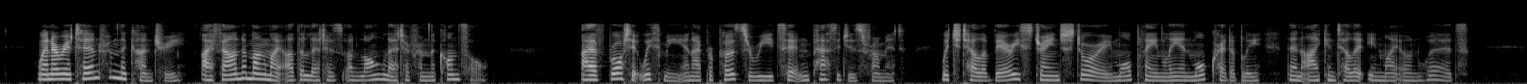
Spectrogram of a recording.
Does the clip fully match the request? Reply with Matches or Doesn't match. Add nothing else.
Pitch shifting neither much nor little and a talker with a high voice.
Matches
